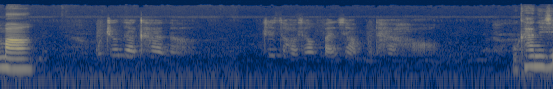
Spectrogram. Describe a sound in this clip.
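A young woman answers calmly, close by.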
